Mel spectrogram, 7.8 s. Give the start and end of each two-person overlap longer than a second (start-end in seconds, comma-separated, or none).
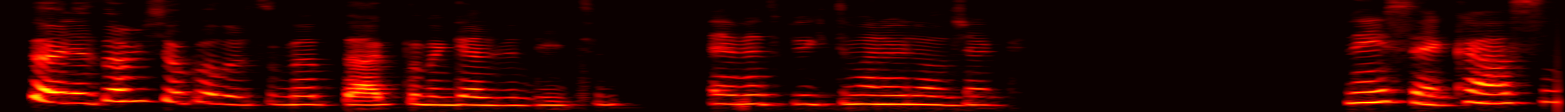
none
